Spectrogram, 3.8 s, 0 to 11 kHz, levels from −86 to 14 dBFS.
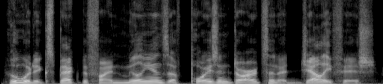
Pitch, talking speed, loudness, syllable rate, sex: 130 Hz, 205 wpm, -19 LUFS, 5.0 syllables/s, male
